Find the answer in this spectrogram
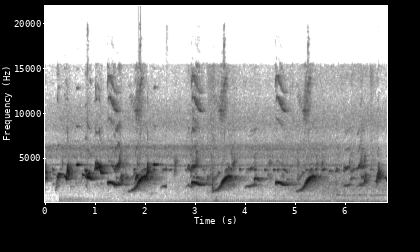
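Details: In an aviary, a greater green leafbird repeats loud rising whistled sweeps roughly every second or so, mixed with level whistles and quick chips, against a steady low hum.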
